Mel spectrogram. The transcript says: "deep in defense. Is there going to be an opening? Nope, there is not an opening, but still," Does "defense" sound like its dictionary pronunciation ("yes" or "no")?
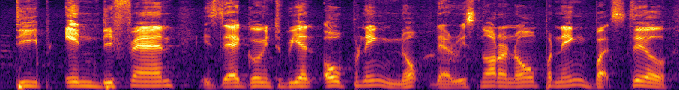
no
